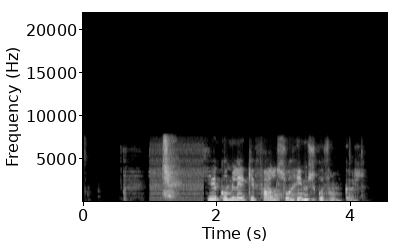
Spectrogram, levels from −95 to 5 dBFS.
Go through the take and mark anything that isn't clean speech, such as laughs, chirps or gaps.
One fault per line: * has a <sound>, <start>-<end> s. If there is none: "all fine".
* has a sneeze, 1.2-1.5 s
